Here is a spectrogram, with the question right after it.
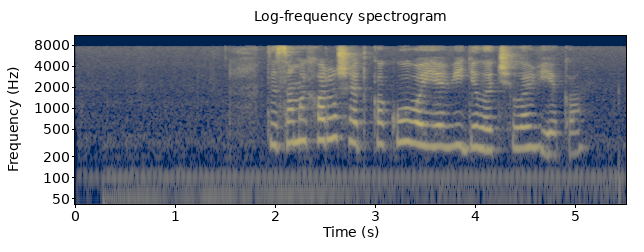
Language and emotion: Russian, positive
